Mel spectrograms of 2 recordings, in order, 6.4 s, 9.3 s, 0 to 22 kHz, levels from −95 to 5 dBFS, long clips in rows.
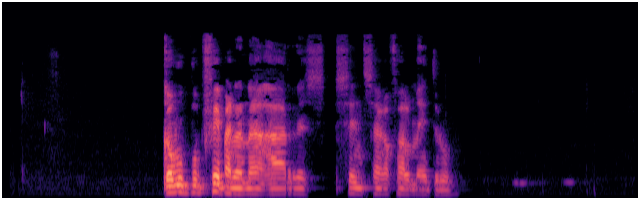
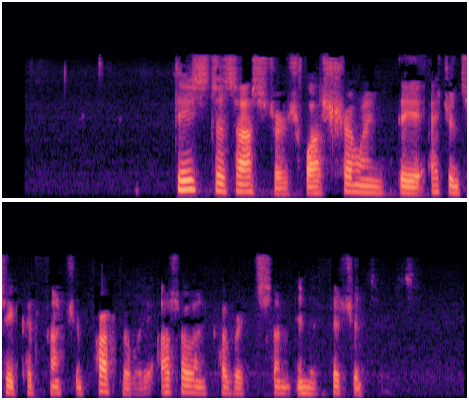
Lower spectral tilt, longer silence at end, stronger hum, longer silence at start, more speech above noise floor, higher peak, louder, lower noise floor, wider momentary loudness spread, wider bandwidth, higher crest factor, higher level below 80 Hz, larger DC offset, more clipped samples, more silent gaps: about the same, -5.5 dB/octave vs -5.5 dB/octave; first, 1.9 s vs 0.6 s; neither; second, 1.6 s vs 1.75 s; first, 58 dB vs 43 dB; second, -6 dBFS vs 0 dBFS; second, -25 LUFS vs -22 LUFS; first, -84 dBFS vs -65 dBFS; first, 20 LU vs 12 LU; first, 11.5 kHz vs 7.6 kHz; about the same, 24 dB vs 22 dB; second, -78 dBFS vs -64 dBFS; neither; neither; neither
